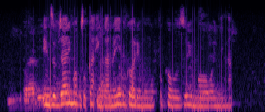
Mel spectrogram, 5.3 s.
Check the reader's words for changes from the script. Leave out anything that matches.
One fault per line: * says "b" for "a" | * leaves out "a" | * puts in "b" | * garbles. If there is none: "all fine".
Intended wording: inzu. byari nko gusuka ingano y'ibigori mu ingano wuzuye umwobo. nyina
* says "mufuka" for "ingano"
